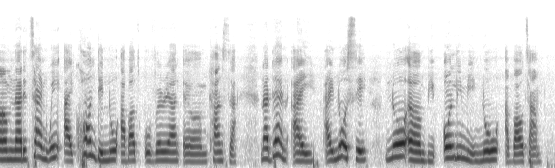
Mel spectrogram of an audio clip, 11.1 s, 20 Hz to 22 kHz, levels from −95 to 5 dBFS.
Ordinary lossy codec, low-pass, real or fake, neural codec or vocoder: none; 14.4 kHz; fake; vocoder, 44.1 kHz, 128 mel bands every 512 samples, BigVGAN v2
